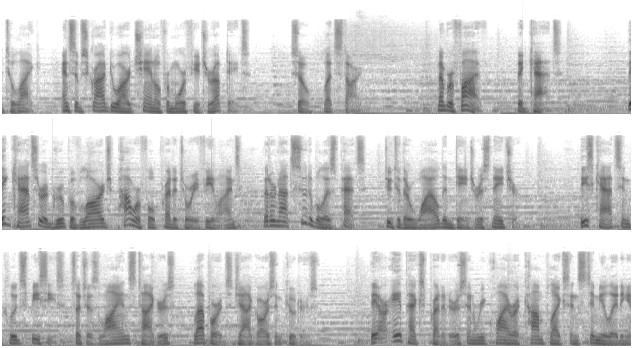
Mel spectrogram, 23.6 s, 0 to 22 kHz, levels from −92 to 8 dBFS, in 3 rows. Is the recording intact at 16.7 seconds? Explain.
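Yes, the audio is intact at 16.7 seconds, with no fault present at that moment.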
